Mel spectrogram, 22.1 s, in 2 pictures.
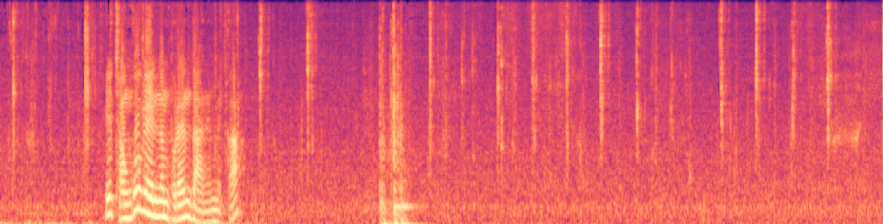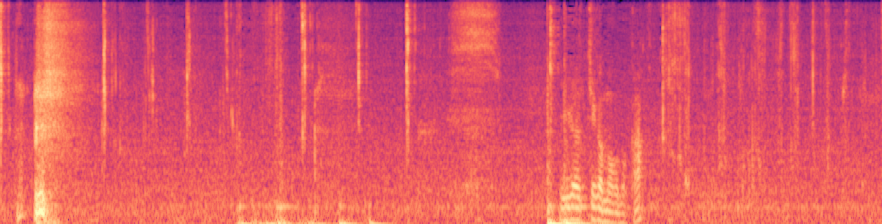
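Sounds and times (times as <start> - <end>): person chewing crispy food: 0.0 - 1.4, 3.1 - 4.7, 5.3 - 11.4, 12.0 - 14.0, 14.8 - 16.6, 19.2 - 22.0
low thumps: 4.7 - 5.4, 13.9 - 16.4, 17.8 - 18.8.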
